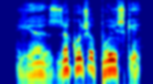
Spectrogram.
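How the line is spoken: Quiet, tense speech. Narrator (Russian): тихо сказал он

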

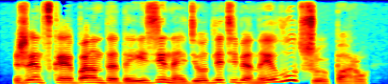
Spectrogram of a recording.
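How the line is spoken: Plain. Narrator (Russian): говорит Клара

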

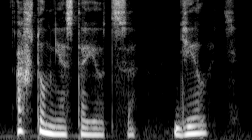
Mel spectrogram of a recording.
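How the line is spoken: Sad question. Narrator (Russian): печально спросила Сара

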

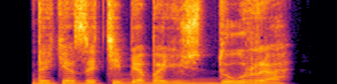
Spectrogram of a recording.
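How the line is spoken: Growled angrily. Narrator (Russian): прорычал веркомандир

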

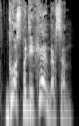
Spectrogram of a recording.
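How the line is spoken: Exclaiming. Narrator (Russian): воскликнул Френчи

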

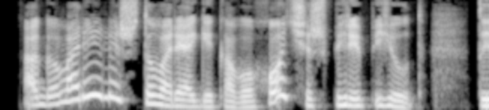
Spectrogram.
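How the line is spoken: Envoy laughing. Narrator (Russian): смеялся хазарский посол

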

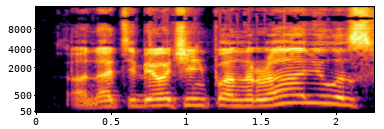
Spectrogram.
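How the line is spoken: Sobbing. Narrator (Russian): всхлипывала Дора

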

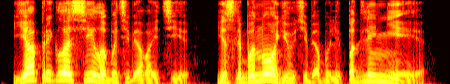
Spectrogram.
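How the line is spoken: Calling down from above. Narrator (Russian): крикнула она, сверху

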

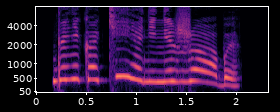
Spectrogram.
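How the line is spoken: Laughing. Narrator (Russian): засмеялась Вега

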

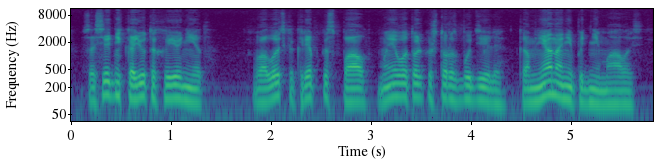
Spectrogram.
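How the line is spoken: Dry explanation. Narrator (Russian): сухо разъяснил Гена

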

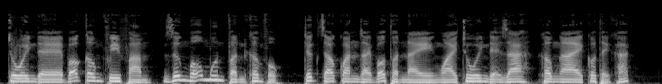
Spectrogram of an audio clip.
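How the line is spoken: Hearty laughing voice. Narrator (Vietnamese): Dương Hoài Ngọc cười lớn nói

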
